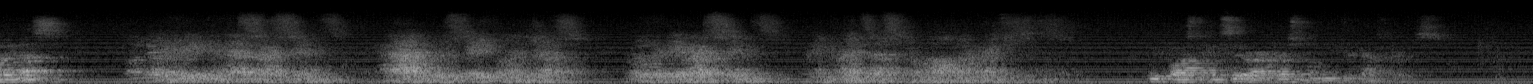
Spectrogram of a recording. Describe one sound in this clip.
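A man speaks calmly through a microphone in a large echoing hall.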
